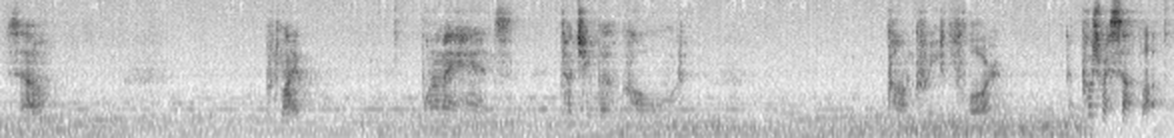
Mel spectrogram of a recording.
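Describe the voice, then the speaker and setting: A man narrating a first-person horror story dramatically, with halting delivery, pauses and breathy asides. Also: medium pitch, very animated. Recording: echoey sound with music underneath. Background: music.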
